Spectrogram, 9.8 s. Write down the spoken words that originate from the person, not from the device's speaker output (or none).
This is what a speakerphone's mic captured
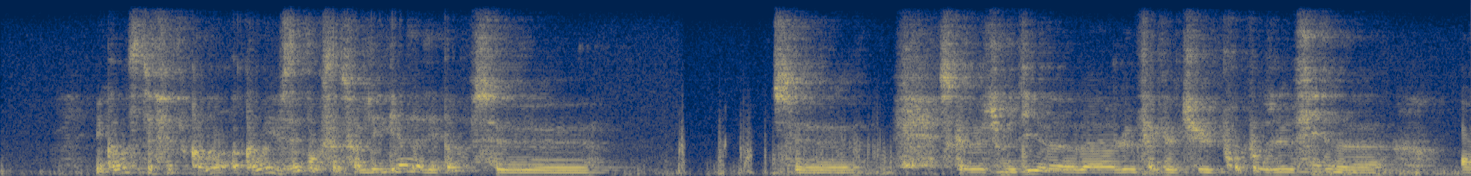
none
